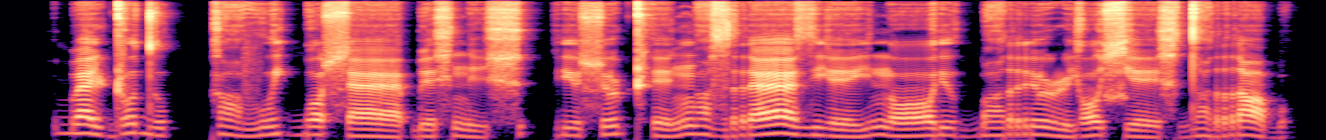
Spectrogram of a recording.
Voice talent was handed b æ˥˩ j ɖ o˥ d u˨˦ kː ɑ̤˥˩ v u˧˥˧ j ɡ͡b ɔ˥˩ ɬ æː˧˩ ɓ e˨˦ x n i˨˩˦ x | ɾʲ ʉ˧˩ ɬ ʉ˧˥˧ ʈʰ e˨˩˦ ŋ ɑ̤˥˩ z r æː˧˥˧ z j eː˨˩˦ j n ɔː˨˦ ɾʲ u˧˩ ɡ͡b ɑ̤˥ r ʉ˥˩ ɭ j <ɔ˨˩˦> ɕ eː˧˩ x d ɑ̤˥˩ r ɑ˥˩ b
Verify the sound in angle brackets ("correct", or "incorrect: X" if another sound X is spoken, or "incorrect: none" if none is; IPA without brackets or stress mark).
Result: incorrect: ɔ˧˥˧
